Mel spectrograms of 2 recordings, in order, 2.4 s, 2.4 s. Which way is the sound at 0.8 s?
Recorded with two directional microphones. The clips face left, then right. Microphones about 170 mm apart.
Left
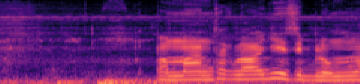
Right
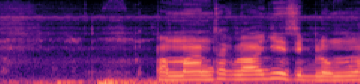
35° right (ahead or behind).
